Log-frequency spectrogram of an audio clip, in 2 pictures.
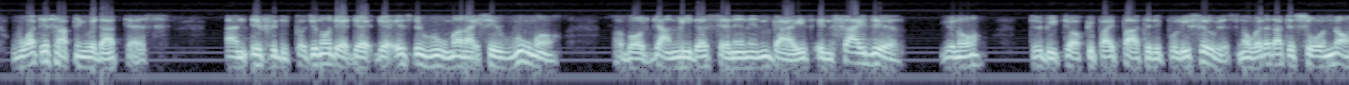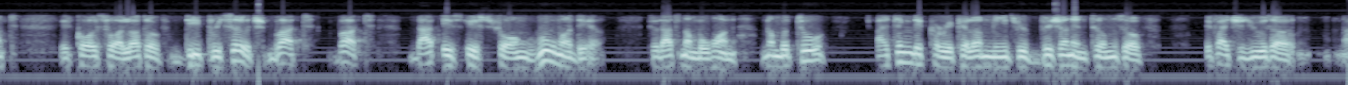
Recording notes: During this hour we take calls from our audience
